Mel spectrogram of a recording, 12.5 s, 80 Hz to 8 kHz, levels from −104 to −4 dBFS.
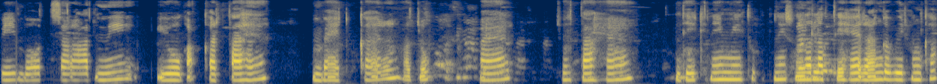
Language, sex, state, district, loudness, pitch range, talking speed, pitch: Hindi, female, Bihar, Kishanganj, -19 LUFS, 225-260 Hz, 90 wpm, 235 Hz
